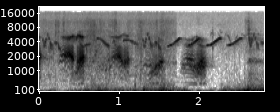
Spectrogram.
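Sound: frogs croaking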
